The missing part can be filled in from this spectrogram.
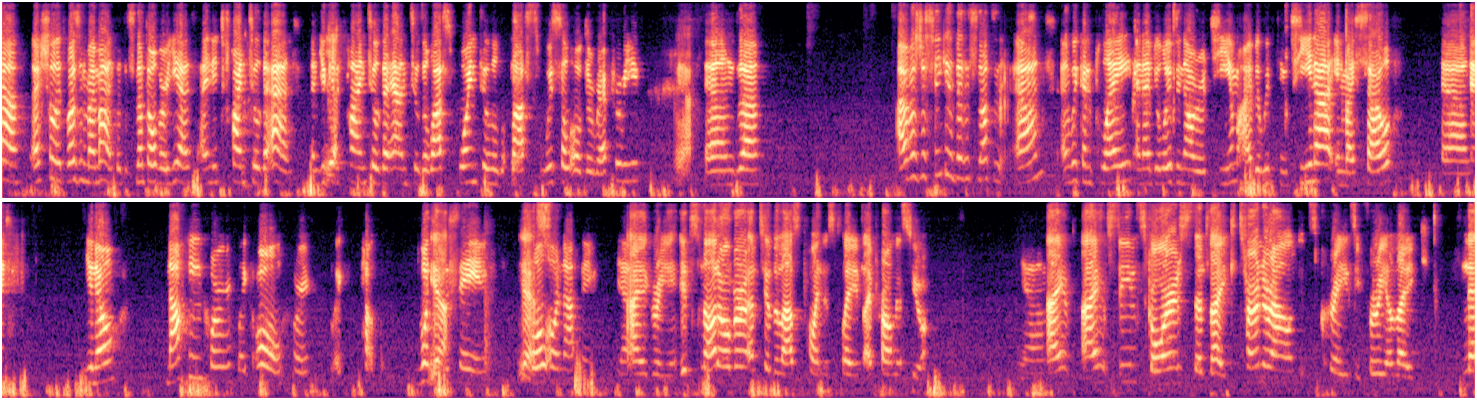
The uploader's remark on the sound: Please note that this is not an actual podcast with fancy equipment, so please forgive the mediocre audio quality and excessive laughing. I’m terribly sorry for all the background wind noises.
